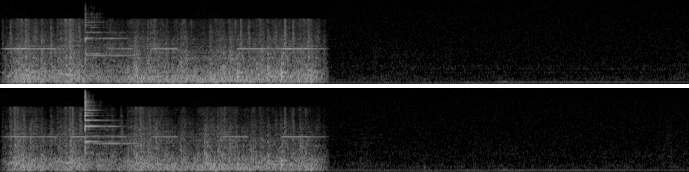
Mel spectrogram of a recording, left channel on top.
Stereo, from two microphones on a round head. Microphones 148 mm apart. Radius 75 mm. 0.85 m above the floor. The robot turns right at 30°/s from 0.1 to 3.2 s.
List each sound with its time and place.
0.8 s dishes clattering: 85° right, 4 m; by 1.2 s 75° right (ahead or behind), 4 m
